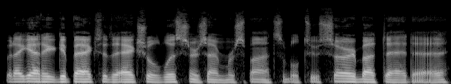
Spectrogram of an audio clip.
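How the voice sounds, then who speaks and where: A man with a creaky voice hosting a sleep podcast, meandering through halting, self-deprecating tangents. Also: medium pitch, flat delivery, no room sound, clean studio sound. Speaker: podcast host. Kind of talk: rambling bedtime sleep podcast monologue.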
